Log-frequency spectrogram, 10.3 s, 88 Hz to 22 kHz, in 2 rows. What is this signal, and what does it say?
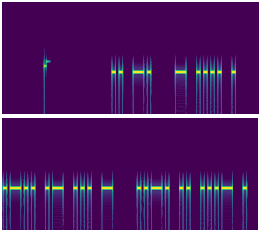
Morse code, heard as a keyed tone, about 17 wpm, 700 Hz. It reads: IN THE LAST FIVE
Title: Sets of 5 Words Encore 17wpm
